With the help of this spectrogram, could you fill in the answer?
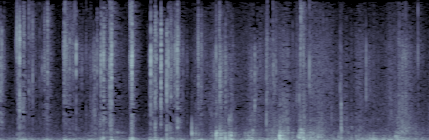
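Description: Long nails scratch and tap the elongated plastic beads and sequins on a sequin-and-bead embellished fabric handbag, up close. The result is a dense run of quick, dry clicks and crinkly rattles with bright highs, overlapping scratches and soft low thumps from the fabric underneath.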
